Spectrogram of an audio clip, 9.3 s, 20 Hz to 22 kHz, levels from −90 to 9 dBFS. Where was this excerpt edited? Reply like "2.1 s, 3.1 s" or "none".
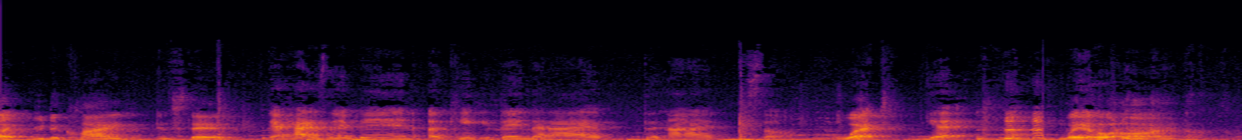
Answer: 1.8 s, 7.9 s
